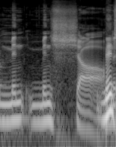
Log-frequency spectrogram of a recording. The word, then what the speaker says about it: Minshew: It's Gardner Minshew.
